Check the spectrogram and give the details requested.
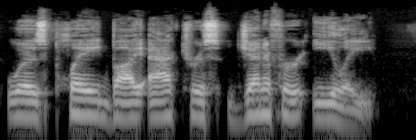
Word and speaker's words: Ehle: played by actress Jennifer Ehle I looked up how to pronounce that it's pronounced Ely and she's nice and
